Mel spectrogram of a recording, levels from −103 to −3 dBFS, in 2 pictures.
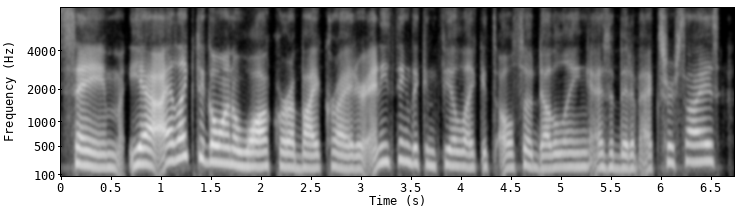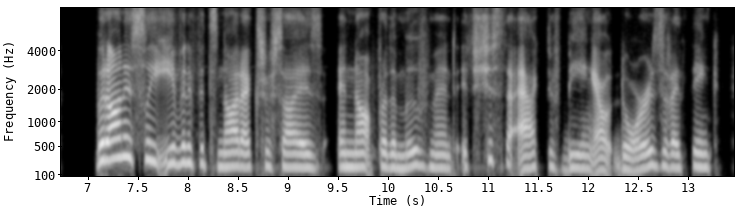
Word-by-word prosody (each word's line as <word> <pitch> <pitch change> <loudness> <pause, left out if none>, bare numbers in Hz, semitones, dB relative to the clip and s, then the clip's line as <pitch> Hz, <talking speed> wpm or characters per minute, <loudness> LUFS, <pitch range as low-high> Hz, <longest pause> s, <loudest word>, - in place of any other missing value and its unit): Same. 195 -6 +2
Yeah, 230 +1 +7
I 265 - +7
like 325 +4 +3
to 320 - 0
go 260 -1 +6
on 245 -2 +4
a 215 - +3
walk 200 +1 +4
or 195 - +3
a 185 - 0
bike 180 +2 0
ride, 175 -3 0
or 175 - -1
anything 265 +3 -2
that 240 0 -3
can 215 -2 -6
feel 215 -1 -3
like 190 -1 -4
it's 200 - -10
also 190 +3 -3
doubling 195 +3 -4
as 190 0 -6
a 190 - -5
bit 180 0 -3
of - - -9
exercise, 260 +7 -3 0.5
but 275 - +7
honestly, 310 -2 +4
even 245 -1 -2
if 240 -1 -5
it's 220 -3 -8
not 200 +1 +1
exercise, 190 0 -2 0.2
and 195 0 -2
not 195 0 -1
for 200 - -2
the 185 -1 -3
movement, 185 -1 -5
it's 200 - -9
just 290 -1 -6
the - - -3
act 185 +3 0
of 185 -5 -10
being 180 -1 -4
outdoors 170 +6 -2
that 200 -2 -6
I 185 - -1
think 190 0 -7
195 Hz, 220 wpm, -22 LUFS, 185-235 Hz, 0.5 s, Yeah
